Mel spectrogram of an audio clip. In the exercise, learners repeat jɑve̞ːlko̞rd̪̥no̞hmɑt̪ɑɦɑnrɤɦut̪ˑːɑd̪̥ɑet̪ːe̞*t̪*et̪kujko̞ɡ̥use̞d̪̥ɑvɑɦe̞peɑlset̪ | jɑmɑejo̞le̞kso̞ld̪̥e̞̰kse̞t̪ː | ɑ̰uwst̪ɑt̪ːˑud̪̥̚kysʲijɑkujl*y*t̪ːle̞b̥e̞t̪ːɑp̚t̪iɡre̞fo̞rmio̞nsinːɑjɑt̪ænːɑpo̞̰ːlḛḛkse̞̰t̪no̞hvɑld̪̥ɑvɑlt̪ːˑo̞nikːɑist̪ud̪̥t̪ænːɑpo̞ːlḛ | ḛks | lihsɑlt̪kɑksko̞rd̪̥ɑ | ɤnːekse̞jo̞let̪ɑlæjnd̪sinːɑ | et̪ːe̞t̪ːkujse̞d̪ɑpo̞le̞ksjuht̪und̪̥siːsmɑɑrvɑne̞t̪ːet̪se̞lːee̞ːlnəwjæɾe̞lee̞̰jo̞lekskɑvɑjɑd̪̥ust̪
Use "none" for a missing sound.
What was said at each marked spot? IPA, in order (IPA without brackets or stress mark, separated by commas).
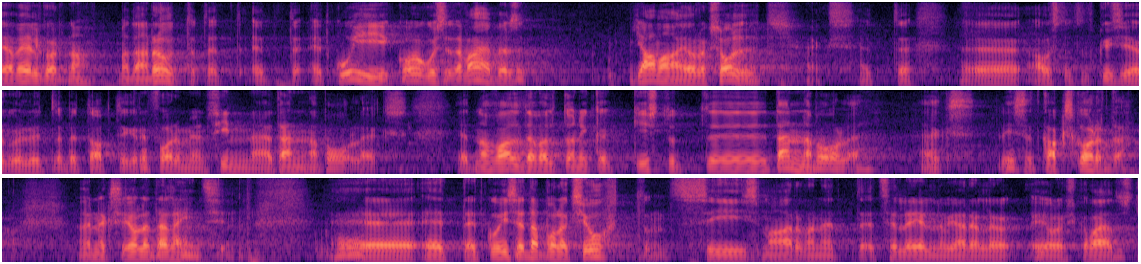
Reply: t̪, y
